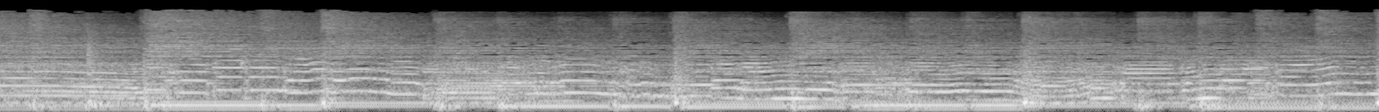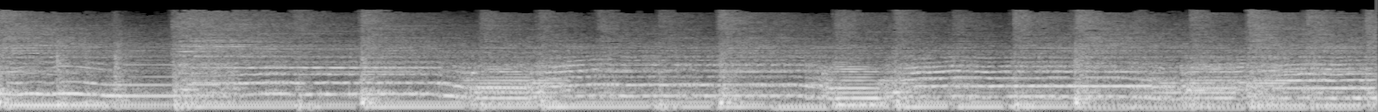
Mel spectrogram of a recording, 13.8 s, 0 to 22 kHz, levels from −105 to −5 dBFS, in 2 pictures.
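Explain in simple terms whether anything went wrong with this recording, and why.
From 2.18 to 6.18 s, the adaptive stream switched to a lower bitrate. It sounds suddenly duller, with nothing above 14.9 kHz.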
